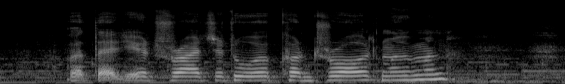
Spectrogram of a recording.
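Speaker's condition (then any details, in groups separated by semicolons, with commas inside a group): Traumatic brain injury, severe; right-sided ataxia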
